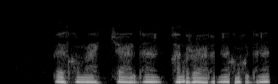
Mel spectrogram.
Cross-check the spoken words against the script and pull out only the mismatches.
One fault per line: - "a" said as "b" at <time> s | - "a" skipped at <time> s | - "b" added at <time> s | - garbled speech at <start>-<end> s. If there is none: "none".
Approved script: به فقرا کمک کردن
- "فقرا" skipped at 0.7 s
- garbled speech at 1.7-2.7 s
